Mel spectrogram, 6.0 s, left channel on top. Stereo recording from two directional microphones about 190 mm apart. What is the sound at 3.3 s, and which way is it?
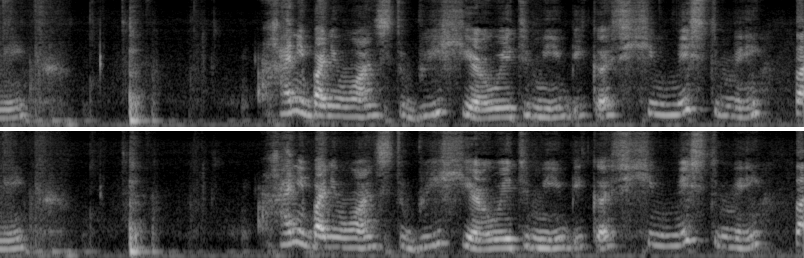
A woman's voice, 10° left (ahead or behind).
